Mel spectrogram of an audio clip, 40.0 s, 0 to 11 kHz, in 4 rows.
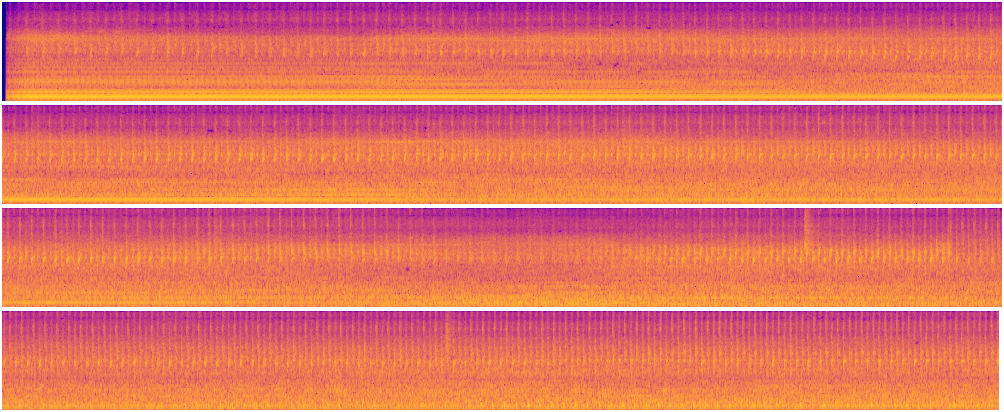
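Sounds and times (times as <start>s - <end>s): machine humming: 0.0s - 39.9s
rapid mechanical clatter: 0.1s - 39.9s.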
